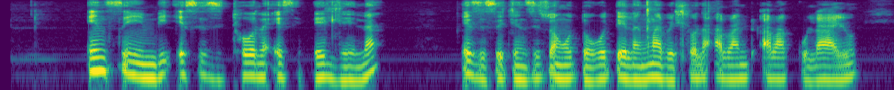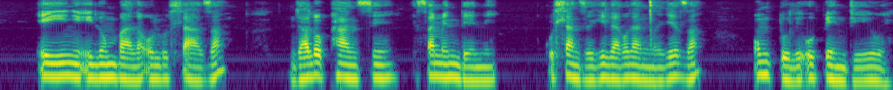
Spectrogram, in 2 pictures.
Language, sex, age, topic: North Ndebele, male, 50+, health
